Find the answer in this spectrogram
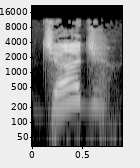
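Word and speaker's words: Jydge: Judge. It's called Judge, but it's spelled Jige. – What? – It's J Y D G E. – Is this still pronounced Judge? Then? – Yeah, it's pronounced Judge.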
